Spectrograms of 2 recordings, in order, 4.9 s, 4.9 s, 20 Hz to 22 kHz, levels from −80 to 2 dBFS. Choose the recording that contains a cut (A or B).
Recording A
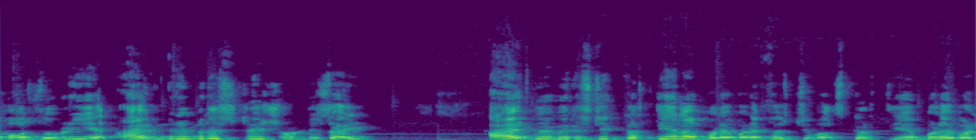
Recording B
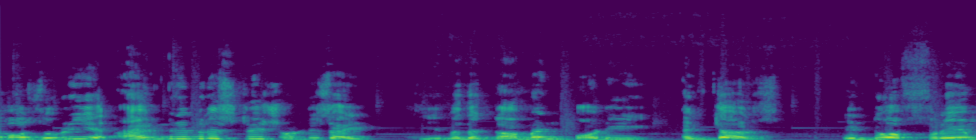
B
